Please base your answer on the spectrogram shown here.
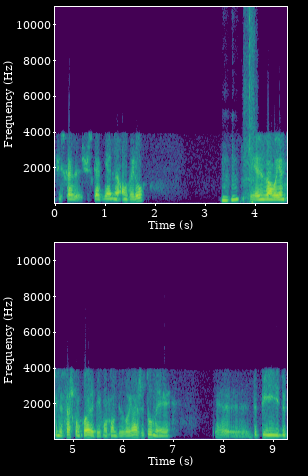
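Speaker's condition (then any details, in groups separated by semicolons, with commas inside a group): Parkinson's disease; physiotherapy twice weekly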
